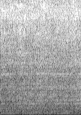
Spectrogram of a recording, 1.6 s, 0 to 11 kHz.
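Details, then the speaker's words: Refurbished Hoover Junior 1334A vacuum, new rear motor bearing: fast light ticking rattle over steady high motor whine from brush roll loose in its mounts; may subside as the end wears in, owner tries wedging card beside it. "it's a little rattle coming from the brush roll which might subside with time"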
